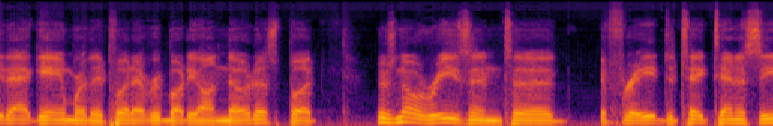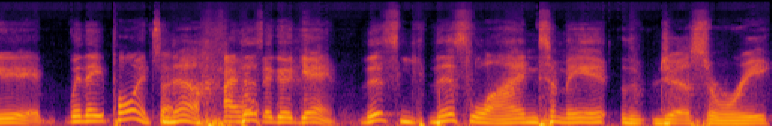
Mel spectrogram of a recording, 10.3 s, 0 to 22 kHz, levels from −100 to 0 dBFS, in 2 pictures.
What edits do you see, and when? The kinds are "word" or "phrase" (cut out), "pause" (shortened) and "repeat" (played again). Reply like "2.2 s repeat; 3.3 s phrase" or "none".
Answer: 4.0 s word; 6.9 s phrase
